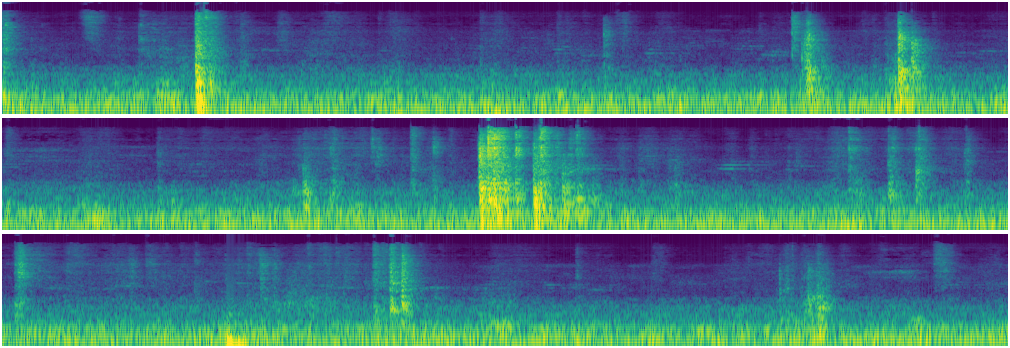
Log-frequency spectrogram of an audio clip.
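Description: Scattered knocks, clatters and rustles of a bedroom being tidied by hand, as clothes are picked up and things moved about. A louder cluster of clatters comes about halfway through.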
